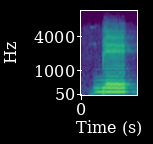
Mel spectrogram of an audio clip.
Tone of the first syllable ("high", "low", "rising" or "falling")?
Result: low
